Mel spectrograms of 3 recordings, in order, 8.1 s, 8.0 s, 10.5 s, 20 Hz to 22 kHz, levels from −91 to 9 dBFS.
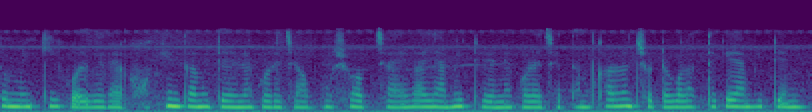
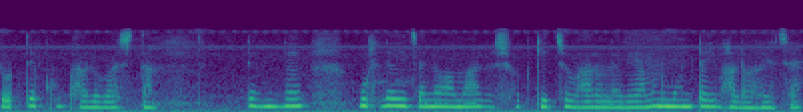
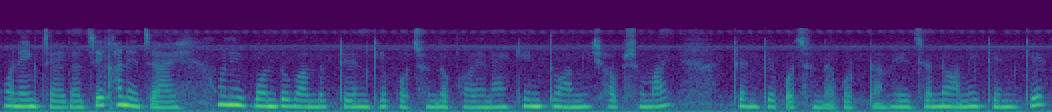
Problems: constant background noise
